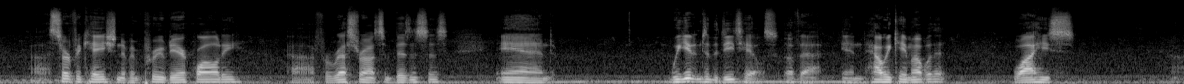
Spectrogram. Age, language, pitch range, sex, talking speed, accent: 40-59, English, 100-115 Hz, male, 140 wpm, American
